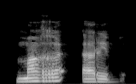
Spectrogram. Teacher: Deux R qui se suivent, ce qui n'est pas possible en français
